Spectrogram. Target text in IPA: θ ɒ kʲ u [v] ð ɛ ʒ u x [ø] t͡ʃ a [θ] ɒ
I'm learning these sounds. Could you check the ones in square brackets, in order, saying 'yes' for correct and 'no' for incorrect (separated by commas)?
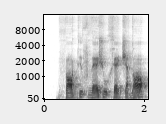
yes, no, no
